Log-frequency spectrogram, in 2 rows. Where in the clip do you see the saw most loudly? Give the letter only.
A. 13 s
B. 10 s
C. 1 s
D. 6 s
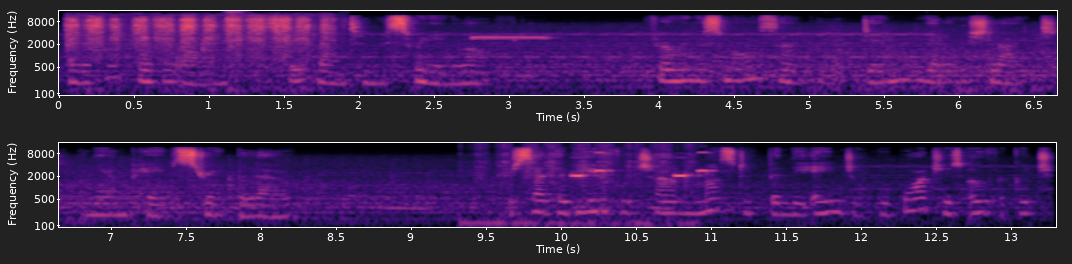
C.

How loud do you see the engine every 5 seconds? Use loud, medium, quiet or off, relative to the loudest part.
loud, loud, medium.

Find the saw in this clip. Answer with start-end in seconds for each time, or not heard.
0.1-1.9, 5.1-6.8, 9.3-11.0.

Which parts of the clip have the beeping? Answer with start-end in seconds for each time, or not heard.
2.8-3.2, 10.1-11.1.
